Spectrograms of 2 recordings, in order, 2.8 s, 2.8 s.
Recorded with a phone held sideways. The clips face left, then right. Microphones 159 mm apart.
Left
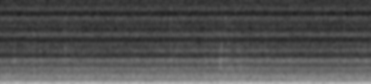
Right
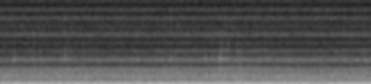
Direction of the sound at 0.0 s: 10° left (ahead or behind).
